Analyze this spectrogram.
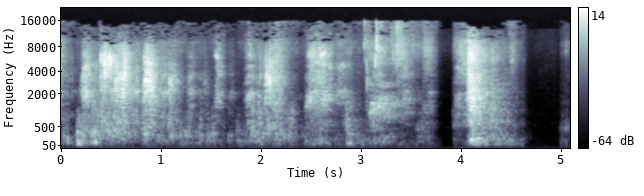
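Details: A young female border terrier, aged 12 months, plays with a French bulldog of about four, baring her teeth in mock fierceness; throaty growling and huffing in loud rolling waves, then a short pause and a final grunt.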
